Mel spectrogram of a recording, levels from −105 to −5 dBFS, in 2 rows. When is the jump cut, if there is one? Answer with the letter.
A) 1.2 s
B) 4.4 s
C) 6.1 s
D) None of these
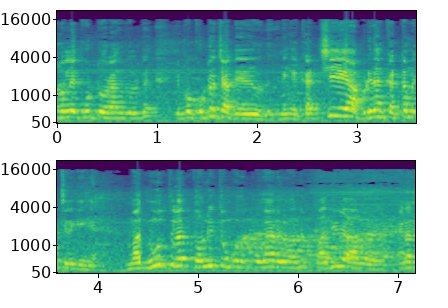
B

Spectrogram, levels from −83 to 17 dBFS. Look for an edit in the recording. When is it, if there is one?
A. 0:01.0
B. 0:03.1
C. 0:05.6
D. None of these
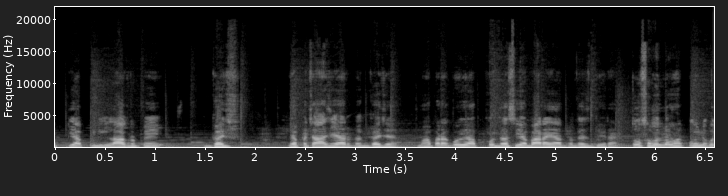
C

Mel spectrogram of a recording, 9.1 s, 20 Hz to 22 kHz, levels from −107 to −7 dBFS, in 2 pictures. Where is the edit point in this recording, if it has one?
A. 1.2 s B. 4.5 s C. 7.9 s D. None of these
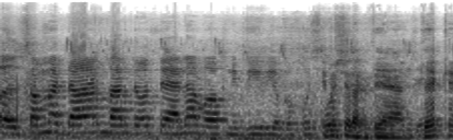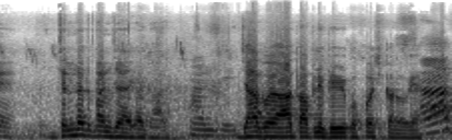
B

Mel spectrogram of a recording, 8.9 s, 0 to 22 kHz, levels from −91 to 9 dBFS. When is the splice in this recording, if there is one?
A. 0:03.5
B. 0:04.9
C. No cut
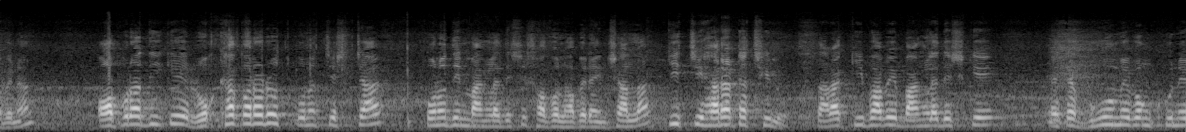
B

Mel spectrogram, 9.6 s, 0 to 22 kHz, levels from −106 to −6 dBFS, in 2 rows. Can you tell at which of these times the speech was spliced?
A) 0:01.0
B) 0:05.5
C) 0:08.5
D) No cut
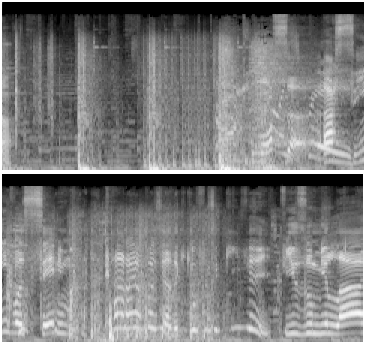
C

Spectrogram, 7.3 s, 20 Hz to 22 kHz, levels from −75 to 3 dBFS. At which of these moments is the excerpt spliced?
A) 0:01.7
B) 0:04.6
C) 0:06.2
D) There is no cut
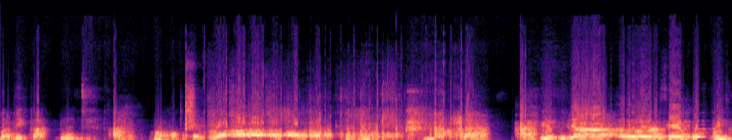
B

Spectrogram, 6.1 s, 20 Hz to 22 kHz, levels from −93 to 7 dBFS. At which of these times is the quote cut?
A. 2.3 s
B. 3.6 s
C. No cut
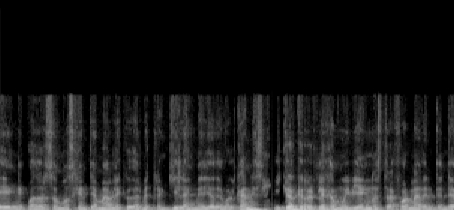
B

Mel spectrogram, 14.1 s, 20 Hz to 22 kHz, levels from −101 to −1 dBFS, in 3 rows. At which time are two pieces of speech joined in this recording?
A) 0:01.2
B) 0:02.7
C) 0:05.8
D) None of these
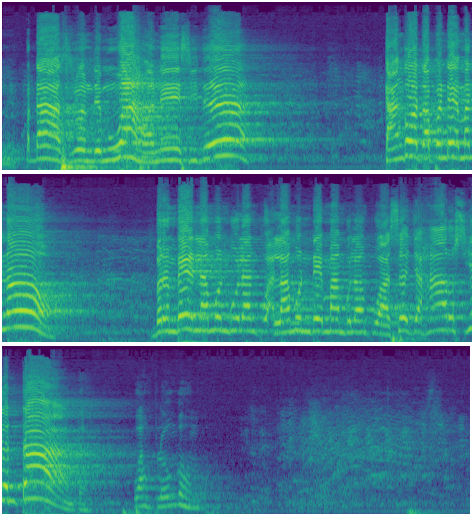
D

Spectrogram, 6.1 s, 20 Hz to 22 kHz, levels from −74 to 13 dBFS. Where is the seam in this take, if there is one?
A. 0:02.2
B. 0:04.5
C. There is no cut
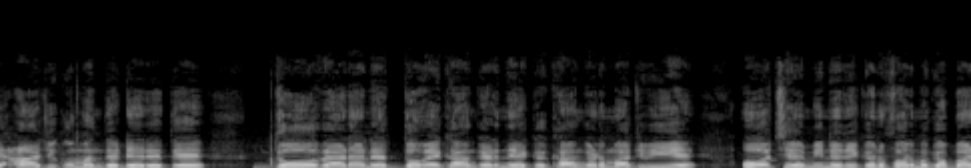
C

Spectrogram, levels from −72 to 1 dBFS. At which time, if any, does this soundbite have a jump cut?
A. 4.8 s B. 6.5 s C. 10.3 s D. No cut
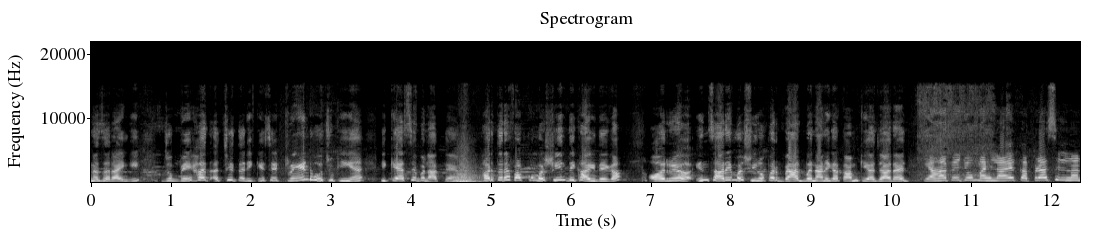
C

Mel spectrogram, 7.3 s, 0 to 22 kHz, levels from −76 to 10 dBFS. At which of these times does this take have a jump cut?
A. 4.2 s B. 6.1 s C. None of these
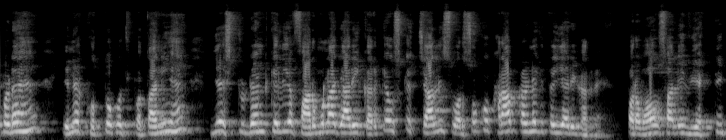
B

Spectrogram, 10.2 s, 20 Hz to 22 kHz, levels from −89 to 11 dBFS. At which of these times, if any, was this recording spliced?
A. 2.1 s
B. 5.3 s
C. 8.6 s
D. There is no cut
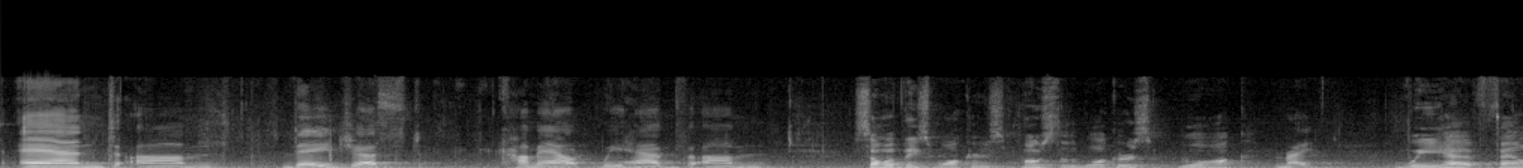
C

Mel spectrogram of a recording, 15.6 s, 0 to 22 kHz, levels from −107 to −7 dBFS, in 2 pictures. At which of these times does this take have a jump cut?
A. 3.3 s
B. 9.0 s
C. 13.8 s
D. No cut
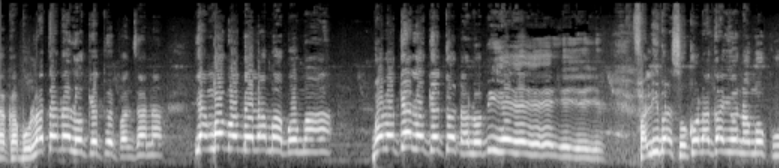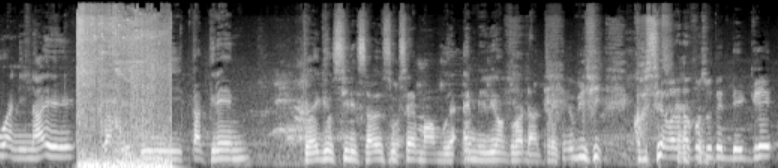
B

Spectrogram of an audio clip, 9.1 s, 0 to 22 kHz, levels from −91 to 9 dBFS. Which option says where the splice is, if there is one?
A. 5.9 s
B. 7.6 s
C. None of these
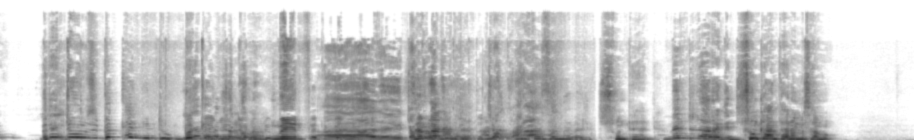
A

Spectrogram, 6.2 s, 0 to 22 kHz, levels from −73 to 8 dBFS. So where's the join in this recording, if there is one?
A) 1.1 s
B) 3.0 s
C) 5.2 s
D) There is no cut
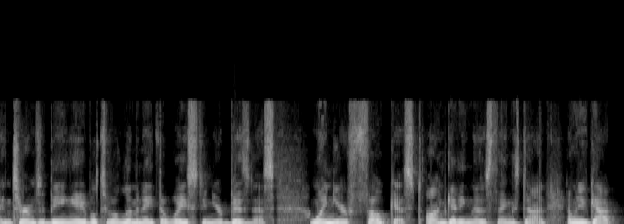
B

